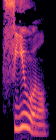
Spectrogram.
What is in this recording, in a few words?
"fuel", british english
